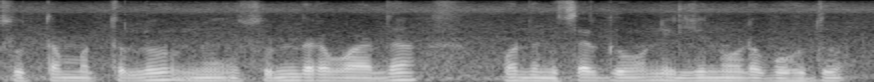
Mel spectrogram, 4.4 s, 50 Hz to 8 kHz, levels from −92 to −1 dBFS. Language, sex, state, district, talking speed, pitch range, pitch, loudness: Kannada, male, Karnataka, Koppal, 80 wpm, 105-115 Hz, 110 Hz, -18 LUFS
